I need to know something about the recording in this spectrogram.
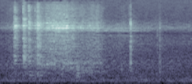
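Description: Cardboard Funko Pop box scraping as it is slid up and out of a snug ammo-box-style case, a rubbing noise lasting about a second, followed by a single click.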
